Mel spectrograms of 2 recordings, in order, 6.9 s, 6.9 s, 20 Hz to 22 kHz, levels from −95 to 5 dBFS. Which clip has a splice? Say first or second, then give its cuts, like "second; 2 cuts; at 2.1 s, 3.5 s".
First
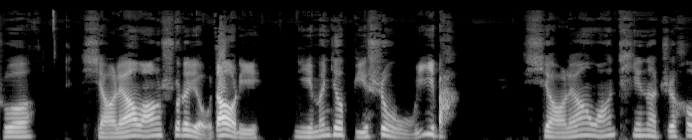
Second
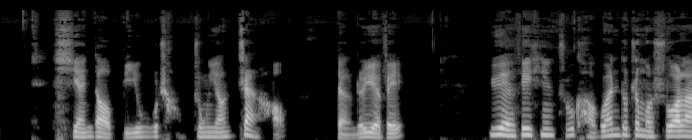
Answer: first; 1 cut; at 2.8 s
